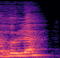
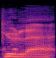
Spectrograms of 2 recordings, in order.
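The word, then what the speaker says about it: Güler: Arda Hula. Have I said it right? Is it? No, I've said it wrong again. It's a Goulet. He has a strong G.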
